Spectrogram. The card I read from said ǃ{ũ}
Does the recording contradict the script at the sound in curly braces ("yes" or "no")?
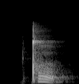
no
